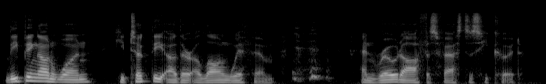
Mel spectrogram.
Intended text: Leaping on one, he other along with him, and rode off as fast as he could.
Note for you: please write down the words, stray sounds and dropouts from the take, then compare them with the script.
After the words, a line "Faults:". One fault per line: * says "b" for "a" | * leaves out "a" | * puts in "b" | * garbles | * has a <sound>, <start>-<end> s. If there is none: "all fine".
Leaping on one, he took the other along with him, and rode off as fast as he could.
Faults:
* puts in "took the"
* has a laugh, 2.9-3.4 s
